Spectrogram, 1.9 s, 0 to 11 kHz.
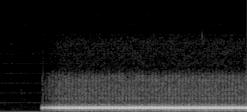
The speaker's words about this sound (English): Come on, Arnie. Answer the phone. 3 rings.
